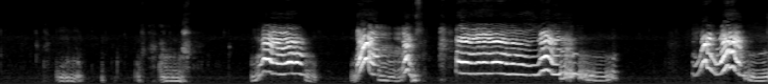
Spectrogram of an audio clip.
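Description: Mini Australian shepherd making play noises while mouthing a person's fingers: a few short, low, quiet sounds at first, then from about four seconds in a run of loud, pitched, drawn-out cries, the longest held for more than a second.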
